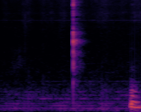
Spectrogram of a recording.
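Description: A single sharp finger snap about a second in, with near silence around it.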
